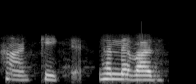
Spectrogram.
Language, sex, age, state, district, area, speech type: Hindi, female, 30-45, Rajasthan, Jaipur, urban, conversation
